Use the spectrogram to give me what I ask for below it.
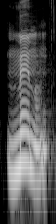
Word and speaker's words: Mammon: Mammon, I don't know in English, how do you say the word? Mammon? Mammon? Oh, how? Mammon, okay, Mammon.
